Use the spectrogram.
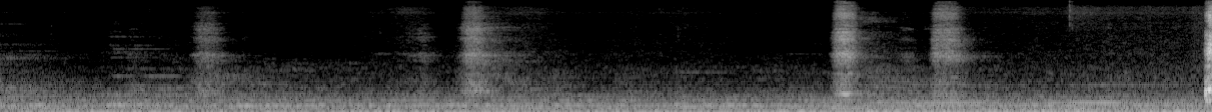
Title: Hitchy induced sneezes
